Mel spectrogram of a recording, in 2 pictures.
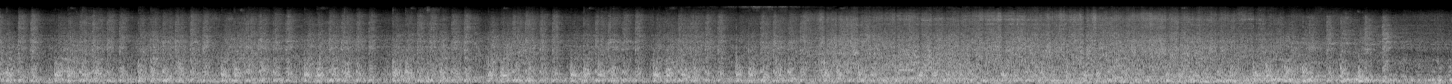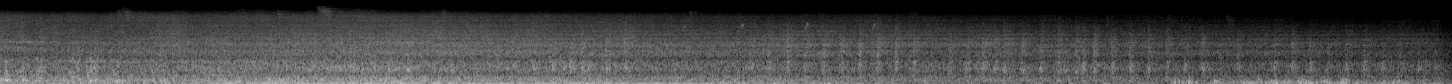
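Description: Express train passing at speed, its wheels clattering over the rail joints in a loud, dense rush. About halfway through the clatter stops as the last coach goes by, leaving a low rumble that fades away as the train recedes.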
